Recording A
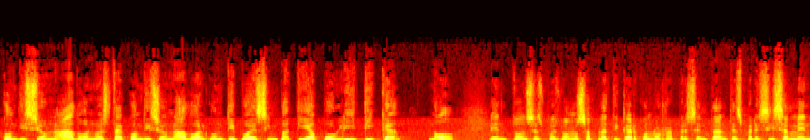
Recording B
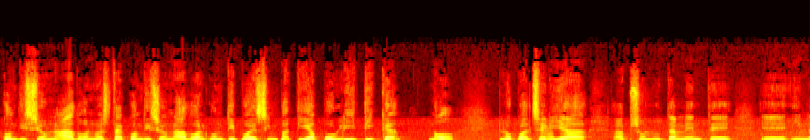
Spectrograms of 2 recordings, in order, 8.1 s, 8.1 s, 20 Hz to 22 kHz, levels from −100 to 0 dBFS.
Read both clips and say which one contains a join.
A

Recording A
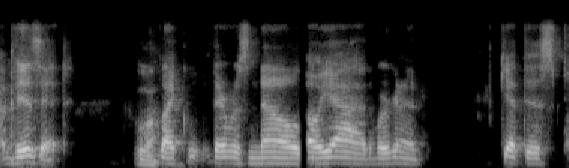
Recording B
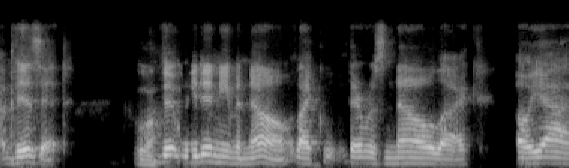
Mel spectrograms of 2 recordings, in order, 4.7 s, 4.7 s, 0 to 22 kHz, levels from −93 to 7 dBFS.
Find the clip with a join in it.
A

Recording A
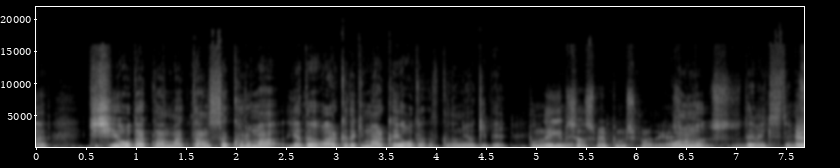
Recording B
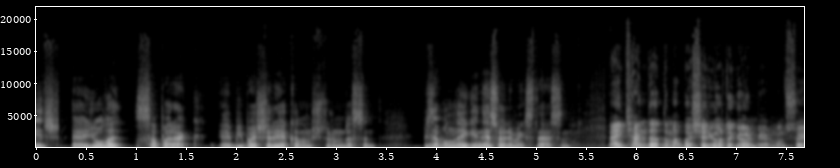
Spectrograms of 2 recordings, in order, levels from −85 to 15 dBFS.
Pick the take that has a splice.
B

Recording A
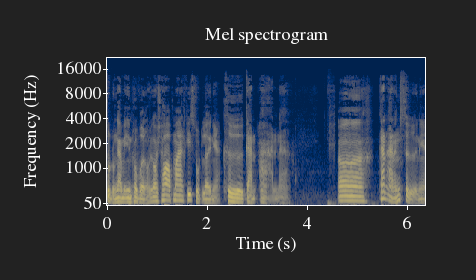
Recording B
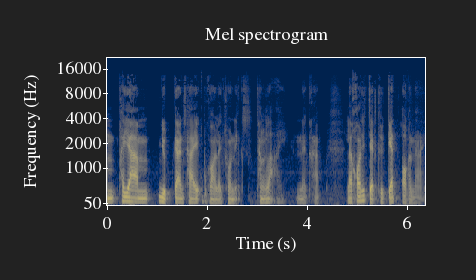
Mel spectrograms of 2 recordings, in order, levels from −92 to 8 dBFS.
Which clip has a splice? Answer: A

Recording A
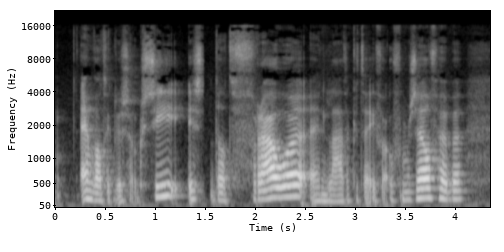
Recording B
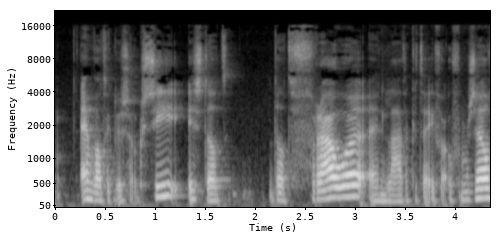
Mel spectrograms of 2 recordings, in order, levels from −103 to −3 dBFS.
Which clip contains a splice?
A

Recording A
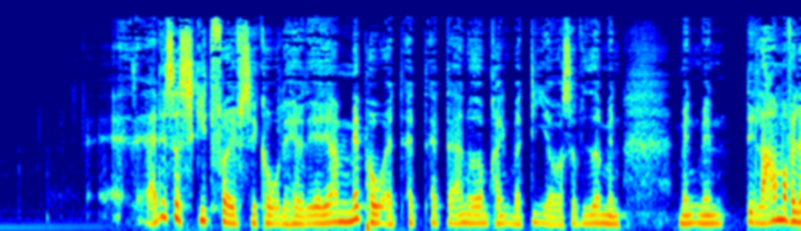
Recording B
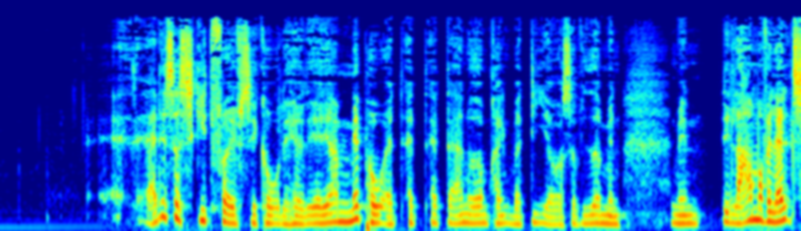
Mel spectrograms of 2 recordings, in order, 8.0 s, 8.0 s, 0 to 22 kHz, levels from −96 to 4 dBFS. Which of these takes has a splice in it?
B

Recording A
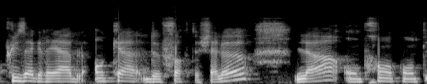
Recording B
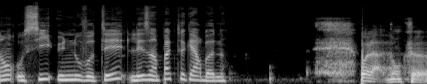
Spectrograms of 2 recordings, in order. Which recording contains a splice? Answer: A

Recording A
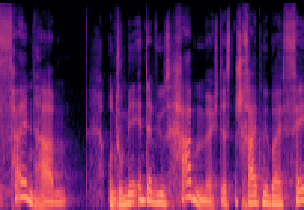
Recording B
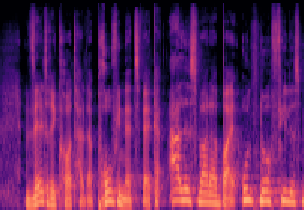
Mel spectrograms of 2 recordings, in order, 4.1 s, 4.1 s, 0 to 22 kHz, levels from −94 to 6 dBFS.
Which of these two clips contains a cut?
A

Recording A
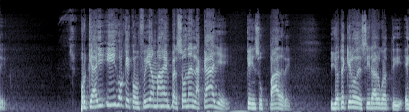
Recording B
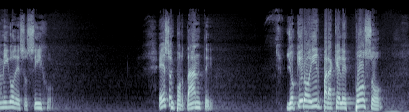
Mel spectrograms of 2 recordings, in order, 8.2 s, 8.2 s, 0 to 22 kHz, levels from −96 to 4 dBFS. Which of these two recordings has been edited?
B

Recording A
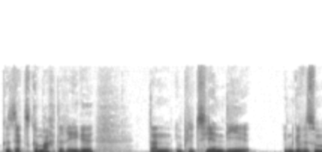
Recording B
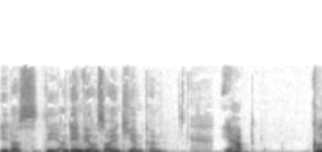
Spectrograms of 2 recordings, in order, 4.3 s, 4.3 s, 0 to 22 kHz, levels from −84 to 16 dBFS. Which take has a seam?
B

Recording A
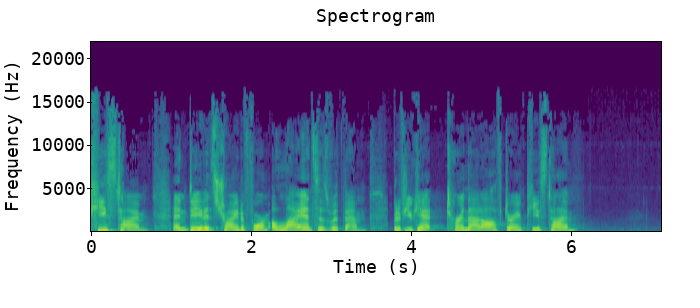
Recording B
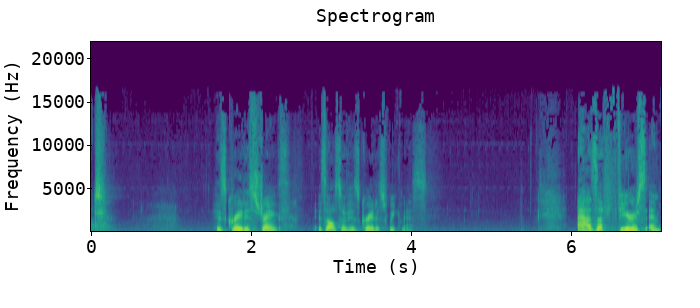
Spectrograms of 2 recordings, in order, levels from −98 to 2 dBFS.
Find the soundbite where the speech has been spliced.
A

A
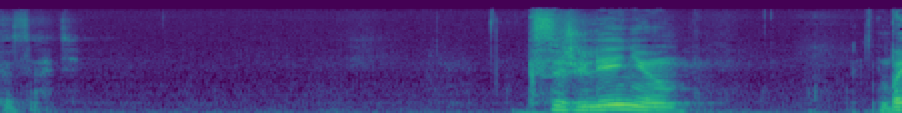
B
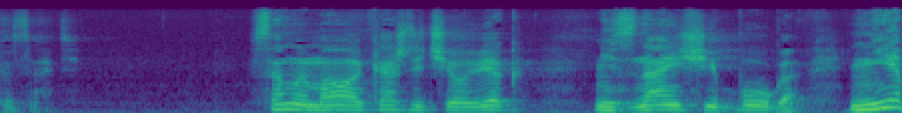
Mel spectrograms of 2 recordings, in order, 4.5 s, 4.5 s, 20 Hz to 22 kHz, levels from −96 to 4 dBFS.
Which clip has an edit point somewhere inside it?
B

